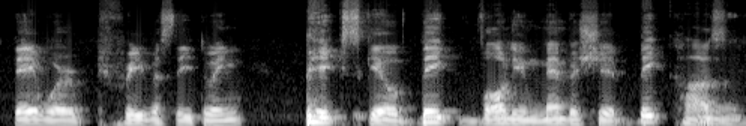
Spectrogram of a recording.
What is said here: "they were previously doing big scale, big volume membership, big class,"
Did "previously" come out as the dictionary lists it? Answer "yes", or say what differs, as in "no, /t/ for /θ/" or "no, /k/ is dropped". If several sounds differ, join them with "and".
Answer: yes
